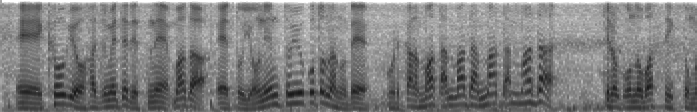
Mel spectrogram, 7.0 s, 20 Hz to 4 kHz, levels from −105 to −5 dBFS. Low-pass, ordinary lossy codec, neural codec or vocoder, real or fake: 3.6 kHz; AAC, 32 kbps; codec, 16 kHz, 0.9 kbps, LongCat-Audio-Codec; fake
